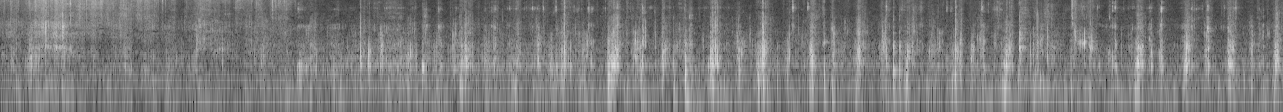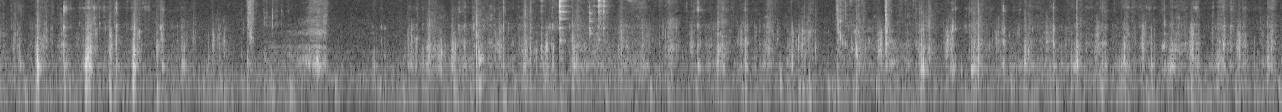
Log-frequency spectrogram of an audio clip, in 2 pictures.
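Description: Close-miked mouth sounds of eating pork and kimchi stew: wet chewing, biting and smacking in an irregular stream of small clicks, with a short lull about two-thirds of the way through.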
